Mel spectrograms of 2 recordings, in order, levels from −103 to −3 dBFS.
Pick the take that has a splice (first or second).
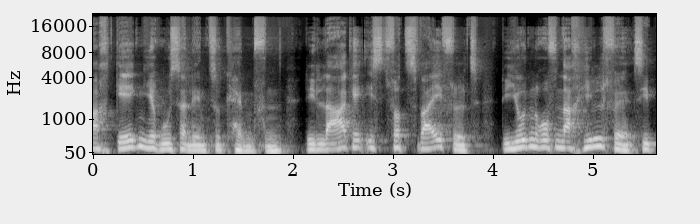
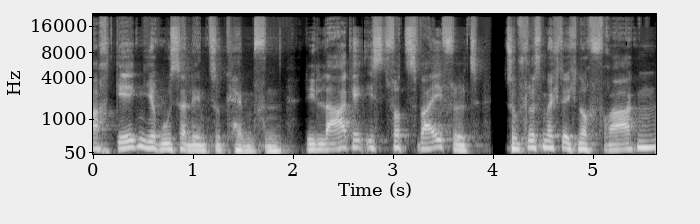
second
